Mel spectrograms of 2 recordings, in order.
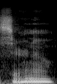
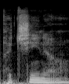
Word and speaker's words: Cirino: but now I want to make sure I'm pronouncing it right you said it was trino exactly Chino like Chino right okay Marino Chino exact perfect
